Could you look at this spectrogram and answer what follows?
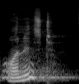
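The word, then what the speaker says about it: honest: तो 12 होते हैं ऑनेस्ट तो आ आ रहा है ओ ऑनेस्ट तो इसलिए यहां स्वर साउंड होगा एवरीवन रिस्पेक्ट्स एन ऑनेस्ट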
